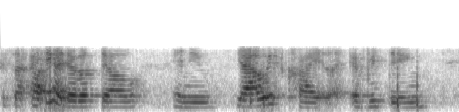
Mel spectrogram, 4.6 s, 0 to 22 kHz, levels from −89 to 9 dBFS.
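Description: From the start, the speech carries iLBC codec damage. A narrowband coder rebuilds each 20 ms frame on its own, leaving a rough, synthetic edge. On a spectrogram, nothing shows above 3.8 kHz.

A loud pop strikes at 0.50 to 0.52 s, and a double pop follows at 2.50 to 2.65 s, each about 20 dB above the speech. They are likely electrical steps or switching glitches, and appear as tall, narrow waveform spikes and full-height vertical lines.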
